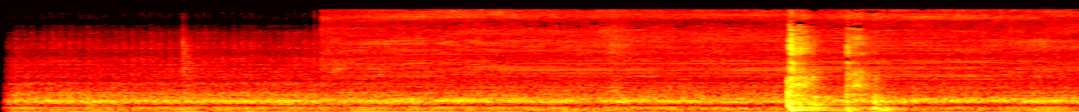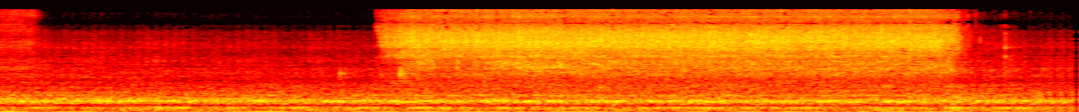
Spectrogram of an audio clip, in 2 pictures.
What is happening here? I was in the bathroom. I turned on my shaving device and started shaving, I coughed while doing it. I turned on the water to wash.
